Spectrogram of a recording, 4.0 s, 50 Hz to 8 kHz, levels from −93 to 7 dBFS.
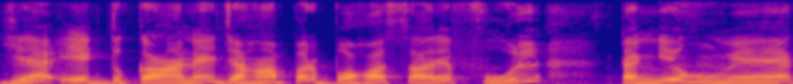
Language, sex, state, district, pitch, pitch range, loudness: Hindi, female, Bihar, Saran, 255 Hz, 245-270 Hz, -21 LUFS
